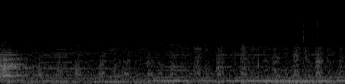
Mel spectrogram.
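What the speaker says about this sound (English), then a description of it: "I'm sick of what's-his-name staring and panting" A Mabari war dog in Dragon Age 2 pants steadily and softly at close range in a quiet scene, a continuous breathy rhythm with no talking.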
